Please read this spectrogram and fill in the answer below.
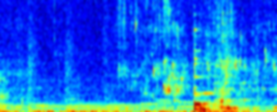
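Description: Whiskey being poured from a glass into a glass blender jar, the liquid splashing in from about one and a half seconds in, over soft background music.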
